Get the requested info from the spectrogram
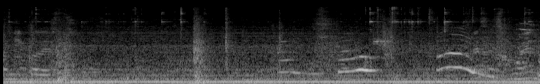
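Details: A male Alaskan Klee Kai puppy in New York City gives a string of wavering, rising-and-falling howls over a low electrical hum, jealous that his beagle friend has his own stroller.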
